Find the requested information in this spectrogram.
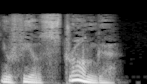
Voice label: stronger, NARRATOR, en-US; Fate The Traitor Soul

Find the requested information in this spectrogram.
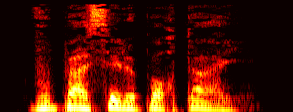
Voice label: portal, fr narrator; Fate Undiscovered Realms

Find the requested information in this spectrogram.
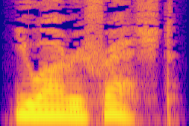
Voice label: refreshed, en-UK, NARRATOR; Fate

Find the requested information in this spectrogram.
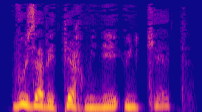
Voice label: quest complete, fr, NARRATOR; Fate

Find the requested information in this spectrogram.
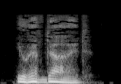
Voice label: die, narrator; Fate The Cursed King; en-US

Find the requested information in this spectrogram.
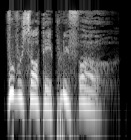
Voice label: stronger, fr, NARRATOR; Fate

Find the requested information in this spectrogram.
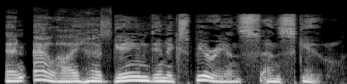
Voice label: ally levelup, narrator; Fate The Cursed King; en-US

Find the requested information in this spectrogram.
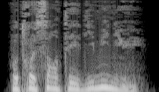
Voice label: health, fr, NARRATOR; Fate

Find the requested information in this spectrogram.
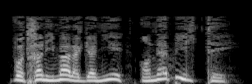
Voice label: pet level up, NARRATOR, fr; Fate

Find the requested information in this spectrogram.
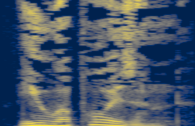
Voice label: poison, VOICES en-US NARRATOR; Fate Undiscovered Realms

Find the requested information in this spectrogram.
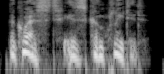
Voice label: quest complete, NARRATOR, en-US; Fate The Traitor Soul

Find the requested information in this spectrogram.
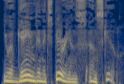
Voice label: level up, narrator; Fate Undiscovered Realms

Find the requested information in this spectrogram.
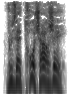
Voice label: pack full, fr, NARRATOR; Fate

